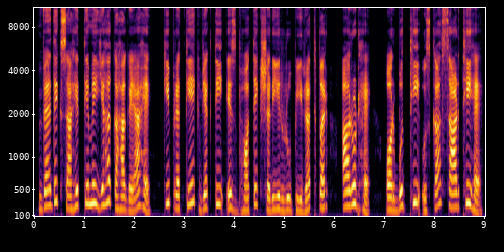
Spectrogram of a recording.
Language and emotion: Hindi, neutral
